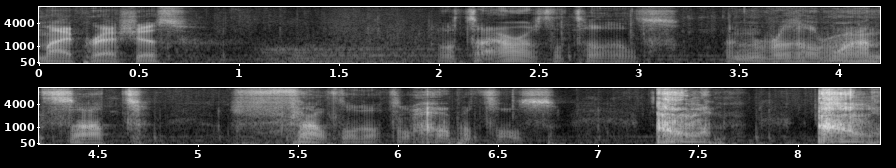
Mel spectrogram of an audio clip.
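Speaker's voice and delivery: slow creature voice, every word drawn out. Showing off a character impression people used to admire: Gollum voice. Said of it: "my Gollum impression".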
